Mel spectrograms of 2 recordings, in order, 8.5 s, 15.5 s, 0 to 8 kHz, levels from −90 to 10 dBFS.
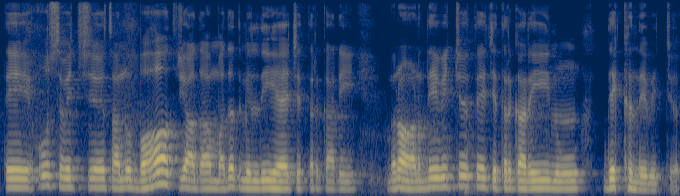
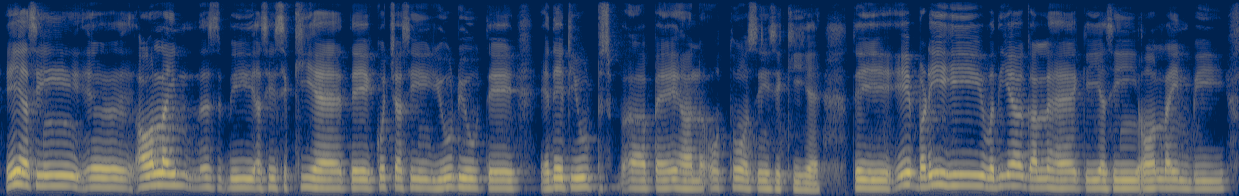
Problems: background sounds at intervals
